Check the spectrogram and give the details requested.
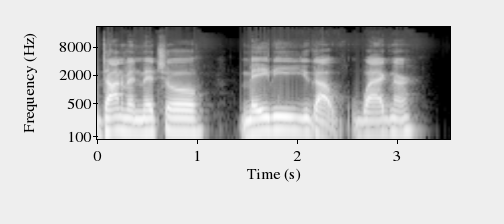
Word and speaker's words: Wagner: Mitchell maybe you got Wagner or Vagner I don't know how you say it he's he's Vagner he's German right yeah this matchup might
